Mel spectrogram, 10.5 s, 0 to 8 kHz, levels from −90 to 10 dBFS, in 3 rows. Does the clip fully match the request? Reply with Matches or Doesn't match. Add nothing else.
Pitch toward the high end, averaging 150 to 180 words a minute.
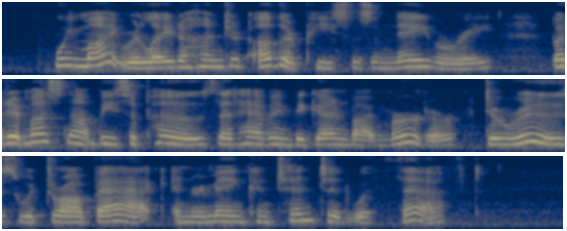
Matches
